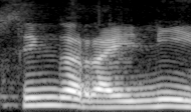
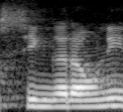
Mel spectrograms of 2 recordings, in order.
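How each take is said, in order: First: The vowel before 'ni' sounds like 'ay'. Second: The vowel before 'ni' sounds like 'ow'. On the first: The speaker calls it right. "हमारा नाम सिंगरैनी है" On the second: The speaker calls it wrong. "हमारा नाम सिंगरौनी नहीं है"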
